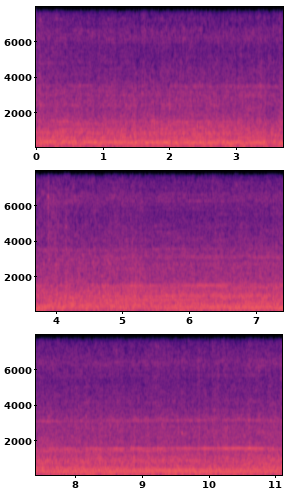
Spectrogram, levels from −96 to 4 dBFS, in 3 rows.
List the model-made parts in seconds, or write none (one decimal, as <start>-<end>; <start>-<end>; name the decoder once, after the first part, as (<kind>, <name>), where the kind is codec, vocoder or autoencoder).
1.4-4.8 (vocoder, WaveNeXt)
